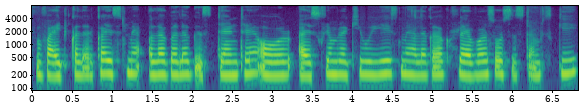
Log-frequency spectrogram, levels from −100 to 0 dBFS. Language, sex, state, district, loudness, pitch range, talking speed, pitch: Hindi, female, Madhya Pradesh, Dhar, -19 LUFS, 200-220 Hz, 150 wpm, 205 Hz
